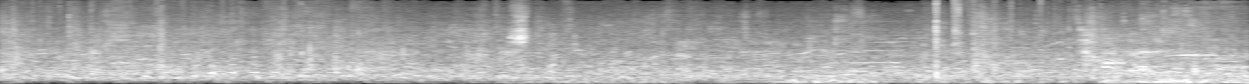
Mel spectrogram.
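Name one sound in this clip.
A large outdoor crowd murmurs and chatters steadily.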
